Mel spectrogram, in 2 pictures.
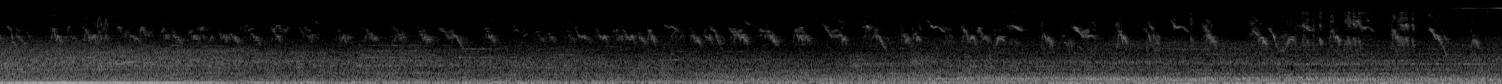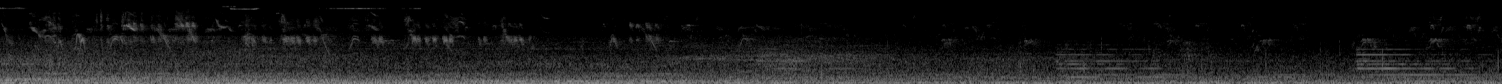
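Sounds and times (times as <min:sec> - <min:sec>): low city rumble: 0:00.0 - 0:30.0
songbirds chirping: 0:00.0 - 0:30.0.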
